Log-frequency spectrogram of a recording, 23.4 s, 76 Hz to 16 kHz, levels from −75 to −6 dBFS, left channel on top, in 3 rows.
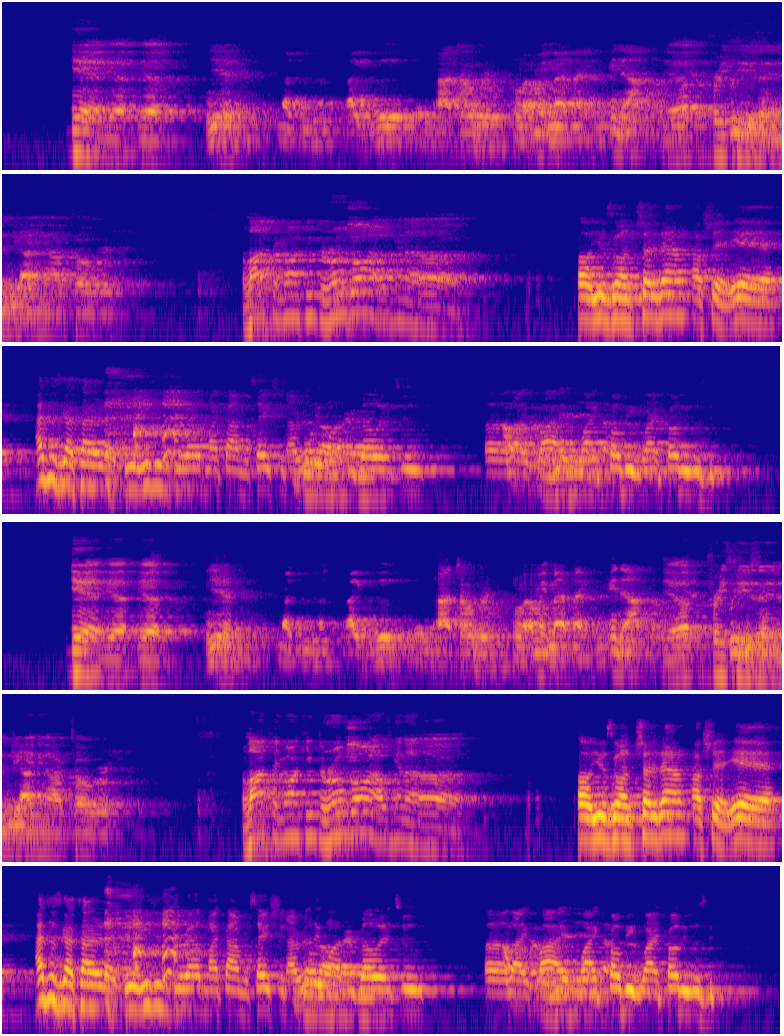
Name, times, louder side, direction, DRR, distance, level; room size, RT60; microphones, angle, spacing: voice 1, 0.7-1.7 6.6-7.8 8.2-8.8 10.2-12.4 16.7-17.3, right 3 dB, 85° right, 3 dB, 1.0 m, -28 dB
voice 2, 2.0-2.3 2.7-7.0 7.3-8.9 11.1-11.3 18.5-19.2 20.6-22.0, right 2 dB, 70° right, 1 dB, 2.8 m, -29 dB
voice 3, 13.6-15.5 15.9-19.8 20.4-22.7, right 4 dB, 40° right, 8 dB, 0.5 m, -21 dB
17.0 x 10.0 x 7.3 m, 1.3 s
head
